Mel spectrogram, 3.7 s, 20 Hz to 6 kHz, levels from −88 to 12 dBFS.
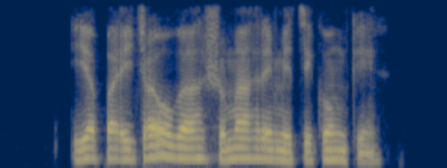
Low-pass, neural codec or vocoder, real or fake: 5.4 kHz; codec, 16 kHz, 2 kbps, FunCodec, trained on Chinese and English, 25 frames a second; fake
